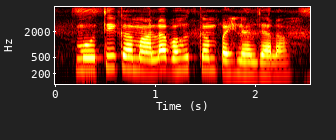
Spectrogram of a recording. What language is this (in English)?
Bhojpuri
